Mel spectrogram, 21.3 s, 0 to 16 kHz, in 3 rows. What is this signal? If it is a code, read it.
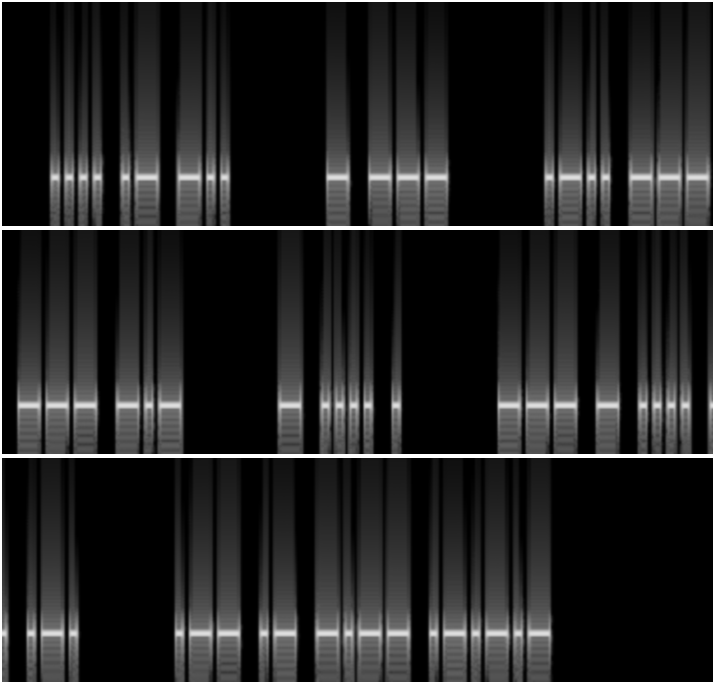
Morse code, heard as a keyed tone, about 17 wpm, 700 Hz. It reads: HAD TO LOOK THE OTHER WAY.
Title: 2x Word-Spacing - Sentences from Top 100 Words - 17wpm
